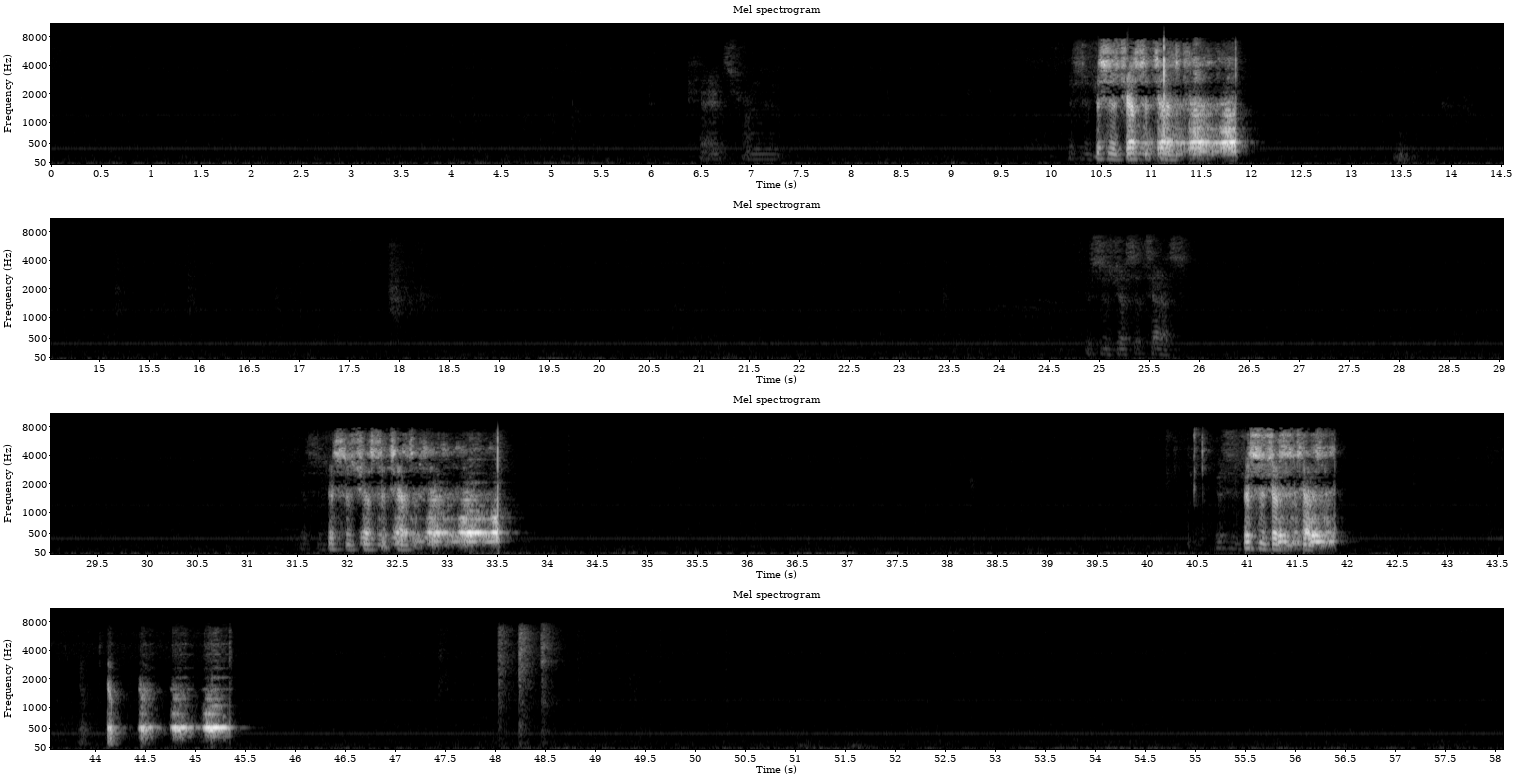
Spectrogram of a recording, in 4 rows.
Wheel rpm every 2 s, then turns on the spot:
0, 0, 0, 0, 0, 0, 0, 0, 0, 0, 0, 0, 0, 0, 0, 0, 0, 0, 0, 0, 0, 0, 0, 0, 0, 0, 0, 0, 0.
none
